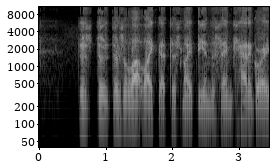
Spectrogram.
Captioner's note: voiceover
